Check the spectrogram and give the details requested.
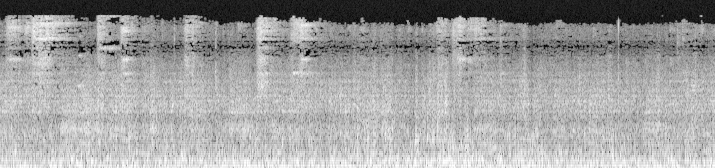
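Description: Indian Railways passenger coach rolling slowly through a station, heard from an open barred window: a steady rumble of wheels on the rails with brief high-pitched wheel squeals every second or two.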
